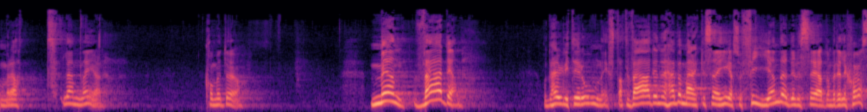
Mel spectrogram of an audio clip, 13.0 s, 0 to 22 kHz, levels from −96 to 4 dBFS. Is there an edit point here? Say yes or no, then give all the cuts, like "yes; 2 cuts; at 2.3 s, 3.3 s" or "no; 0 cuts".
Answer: no; 0 cuts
